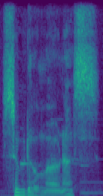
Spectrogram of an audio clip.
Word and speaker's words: Pseudomonas: Pseudomonas, yes, the P is silent, aeruginosa, or Staphylococcus aureus.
